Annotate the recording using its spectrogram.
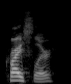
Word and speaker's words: Kreisler: So Kreisler. As in Chrysler Arena. Yeah, we love to confuse people in Michigan because we spell the name Chrysler differently in two different ways and they're pronounced the same way. So if you're driving a Chrysler or you're talking about the man Chrysler, it's the same pronunciation.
